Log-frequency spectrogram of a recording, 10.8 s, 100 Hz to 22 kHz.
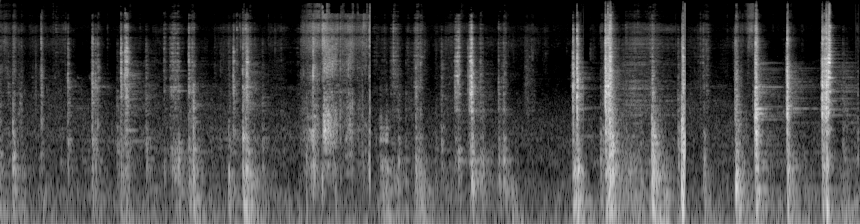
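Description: Light prying and scraping around a sticking rear brake wheel cylinder on a 1963 AMC Rambler, a series of sharp close metallic clicks and taps in irregular bursts with short pauses between them.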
